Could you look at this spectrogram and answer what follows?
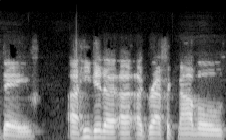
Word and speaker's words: Dav: There's this cartoonist / children's book author named Dave Pilkey. It's spelled D-A-V, but it's pronounced Dave.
